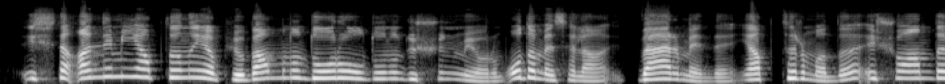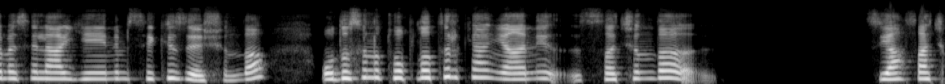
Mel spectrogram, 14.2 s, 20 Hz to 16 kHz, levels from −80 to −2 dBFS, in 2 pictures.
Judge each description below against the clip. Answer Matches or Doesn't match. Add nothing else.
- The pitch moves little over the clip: Doesn't match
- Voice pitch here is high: Matches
